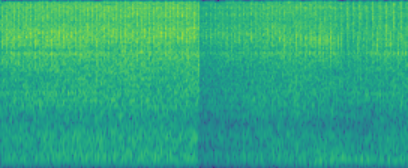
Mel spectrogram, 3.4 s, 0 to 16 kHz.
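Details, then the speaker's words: Zanotti 1400 TRU with direct-drive power pack (full-size compressor, no generator): unit switch on, alternator excite circuit charging the battery, small engine chugging, note deepening as compressor kicks in and holding steady under load; normal running. "Once everything comes on, you'll hear the load on the engine again."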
